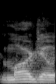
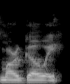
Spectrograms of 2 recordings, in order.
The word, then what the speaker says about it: Marjoe: explain to somebody that that Marjo is not pronounced margoti yeah you know you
